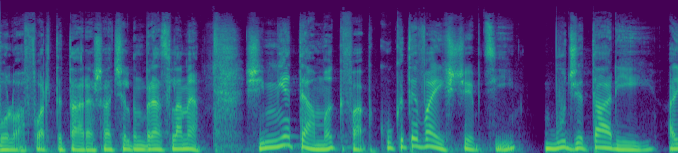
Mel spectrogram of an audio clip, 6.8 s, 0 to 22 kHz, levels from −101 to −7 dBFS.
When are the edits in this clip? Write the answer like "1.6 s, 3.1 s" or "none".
1.3 s, 3.4 s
